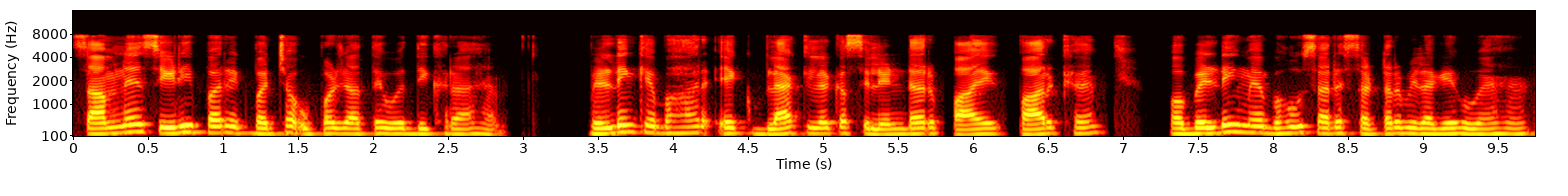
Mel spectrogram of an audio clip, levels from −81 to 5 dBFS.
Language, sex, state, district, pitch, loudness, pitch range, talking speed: Hindi, male, Jharkhand, Palamu, 160 Hz, -17 LUFS, 155-175 Hz, 190 wpm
